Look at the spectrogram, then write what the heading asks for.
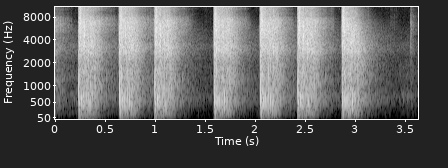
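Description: A suppressed rifle fires a full magazine, seven sharp reports spaced about half a second apart, loud and close, each one followed by a short decaying tail and no talking between shots.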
